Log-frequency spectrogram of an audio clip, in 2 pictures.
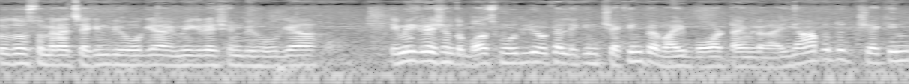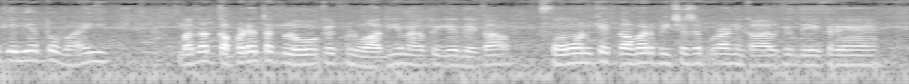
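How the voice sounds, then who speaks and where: A man speaks at a fairly high pitch with fairly even intonation. Noticeable background noise sits behind him. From India. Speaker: travel vlogger. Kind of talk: casual vlog narration. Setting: on the move, taxi and airport. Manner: casual, conversational.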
